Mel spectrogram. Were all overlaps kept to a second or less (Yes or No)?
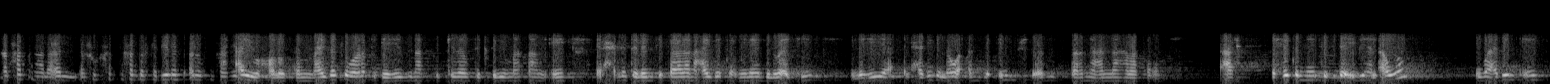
Yes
